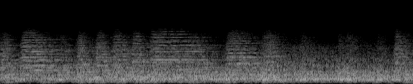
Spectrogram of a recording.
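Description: Orchestral cartoon score with brass and timpani playing.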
